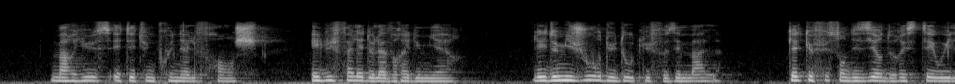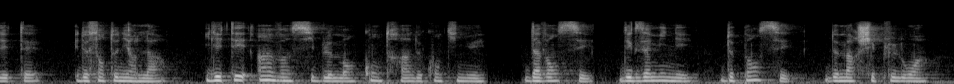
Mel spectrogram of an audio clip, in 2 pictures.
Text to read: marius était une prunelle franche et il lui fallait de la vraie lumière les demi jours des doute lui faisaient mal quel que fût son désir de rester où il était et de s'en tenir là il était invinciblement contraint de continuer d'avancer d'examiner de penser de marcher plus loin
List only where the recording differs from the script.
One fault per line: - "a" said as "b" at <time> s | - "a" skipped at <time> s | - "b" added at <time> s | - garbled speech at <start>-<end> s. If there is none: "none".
- "des" said as "du" at 6.0 s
